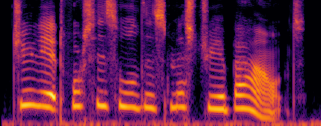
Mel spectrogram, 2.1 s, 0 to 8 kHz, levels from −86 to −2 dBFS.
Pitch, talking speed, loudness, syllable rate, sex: 305 Hz, 195 wpm, -18 LUFS, 5.7 syllables/s, female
